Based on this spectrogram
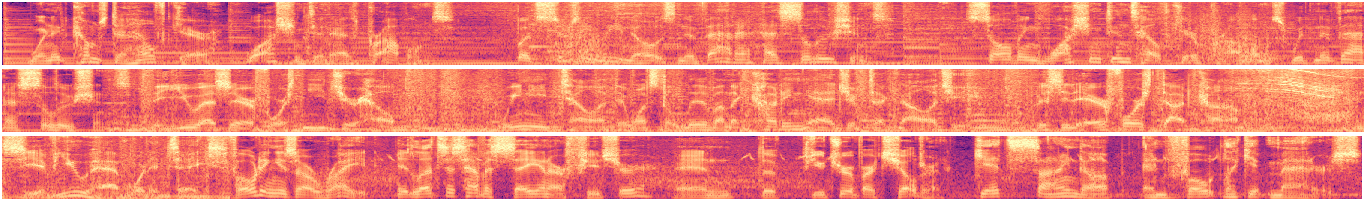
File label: men political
